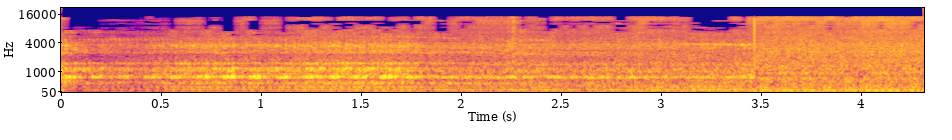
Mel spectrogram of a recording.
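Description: A fishing boat's engine running steadily: a low hum with a higher steady tone over it that drops out about three and a half seconds in.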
